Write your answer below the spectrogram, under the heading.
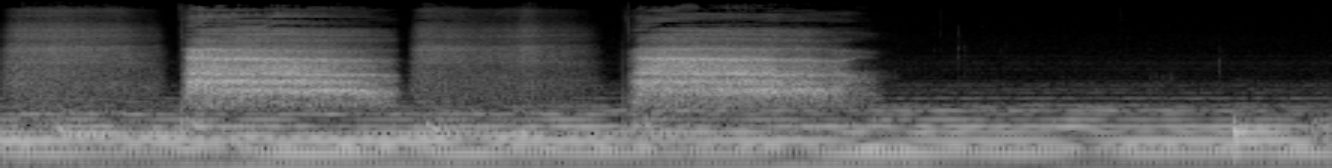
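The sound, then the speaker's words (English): Slow breathing during a guided meditation: a few long, airy breaths in and out, loud and unhurried, over a steady, low musical drone that continues after the last breath. “Knowing that you can speed up the breath or slow down the breath, whatever feels best for you.”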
